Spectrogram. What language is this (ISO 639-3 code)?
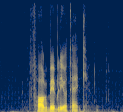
nor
